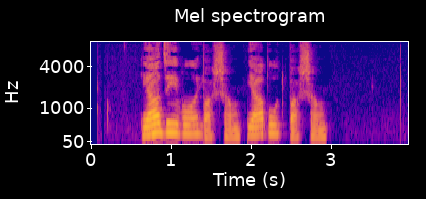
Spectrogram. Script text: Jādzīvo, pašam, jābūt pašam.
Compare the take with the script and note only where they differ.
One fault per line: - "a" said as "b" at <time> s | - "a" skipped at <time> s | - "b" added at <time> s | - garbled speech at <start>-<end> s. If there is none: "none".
none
